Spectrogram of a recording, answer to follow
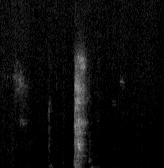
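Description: Near silence: room tone on a video call, with one faint short noise about a second in.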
